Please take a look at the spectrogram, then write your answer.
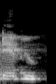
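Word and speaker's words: debut: अच्छा D bunk then डेब्यू ये बड़ा अच्छा है डेब्यू बोलते है टी साइलेंट है इसमें डेब्यू का मतलब होता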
